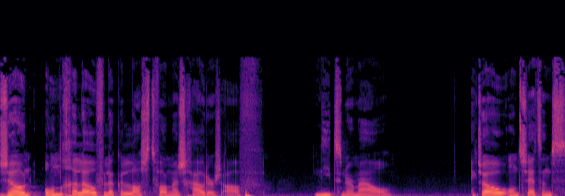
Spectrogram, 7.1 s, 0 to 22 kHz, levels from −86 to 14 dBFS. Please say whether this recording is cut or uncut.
cut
